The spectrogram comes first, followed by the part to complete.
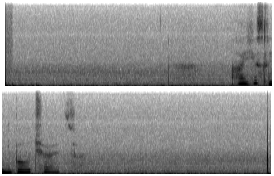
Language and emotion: Russian, sad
